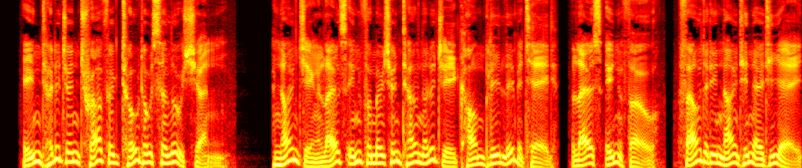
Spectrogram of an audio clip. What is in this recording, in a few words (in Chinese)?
英文 音样 大气 厚重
